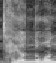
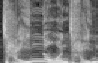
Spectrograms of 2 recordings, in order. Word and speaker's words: 자연농원: 아시는 분들은 이제 예, 저희 딸이 자연농원 발음도 잘못해서 자인농원 그랬어요.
